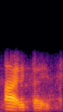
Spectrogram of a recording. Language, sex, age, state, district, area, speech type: Kannada, female, 18-30, Karnataka, Udupi, rural, conversation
